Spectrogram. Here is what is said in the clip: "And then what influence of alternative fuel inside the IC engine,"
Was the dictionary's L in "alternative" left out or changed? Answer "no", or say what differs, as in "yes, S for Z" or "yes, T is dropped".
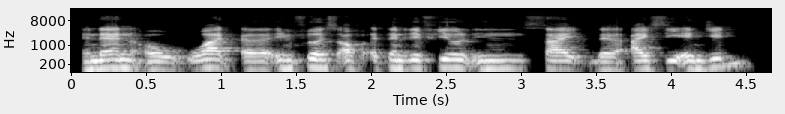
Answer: yes, L is dropped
